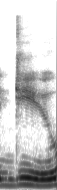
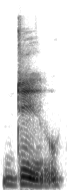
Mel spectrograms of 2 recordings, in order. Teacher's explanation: you do but that's the British pronunciation and an American English we don't say that little ya sound we don't say do you we say do the nice thing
